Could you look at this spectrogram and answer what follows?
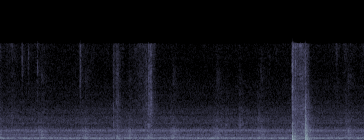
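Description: A hand pump oil can being squeezed while oiling a bearing gives two sharp clicks in quick succession about four and a half seconds in. A steady hum runs underneath.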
